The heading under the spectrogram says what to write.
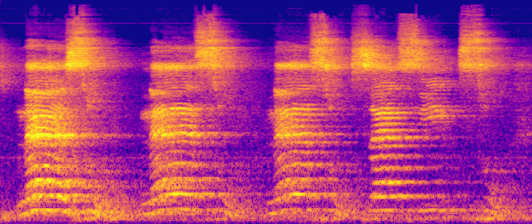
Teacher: Jadi pada kalimat sin yang berharokat dhammah bacanya harus tipis.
